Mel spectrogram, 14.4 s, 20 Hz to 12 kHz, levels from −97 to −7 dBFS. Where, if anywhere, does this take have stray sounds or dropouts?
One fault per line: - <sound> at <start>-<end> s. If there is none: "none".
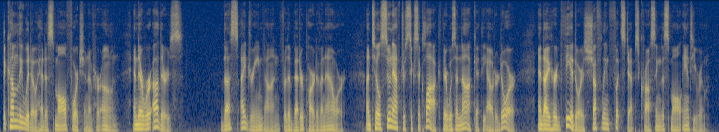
none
